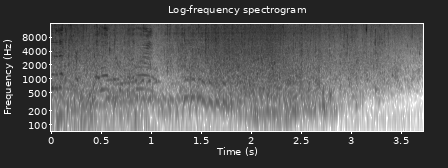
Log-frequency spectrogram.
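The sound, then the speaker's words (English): Water splashes and sloshes noisily for a few seconds, a broad wash of spattering that stays fairly steady before tapering off at the end. “What are you doing with that water? Stop with the water.”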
